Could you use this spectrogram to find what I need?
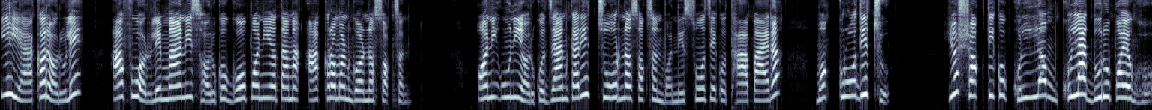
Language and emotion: Nepali, angry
